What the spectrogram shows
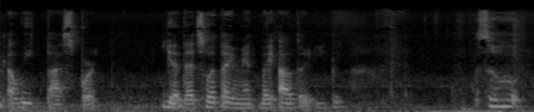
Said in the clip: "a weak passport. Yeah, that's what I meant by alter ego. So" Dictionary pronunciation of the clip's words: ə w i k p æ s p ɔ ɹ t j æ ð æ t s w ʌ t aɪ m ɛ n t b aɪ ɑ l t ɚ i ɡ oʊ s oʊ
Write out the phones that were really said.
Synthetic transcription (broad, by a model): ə w i k p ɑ s p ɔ ɹ t j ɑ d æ t s w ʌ t aɪ m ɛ t b aɪ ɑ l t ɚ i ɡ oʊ s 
